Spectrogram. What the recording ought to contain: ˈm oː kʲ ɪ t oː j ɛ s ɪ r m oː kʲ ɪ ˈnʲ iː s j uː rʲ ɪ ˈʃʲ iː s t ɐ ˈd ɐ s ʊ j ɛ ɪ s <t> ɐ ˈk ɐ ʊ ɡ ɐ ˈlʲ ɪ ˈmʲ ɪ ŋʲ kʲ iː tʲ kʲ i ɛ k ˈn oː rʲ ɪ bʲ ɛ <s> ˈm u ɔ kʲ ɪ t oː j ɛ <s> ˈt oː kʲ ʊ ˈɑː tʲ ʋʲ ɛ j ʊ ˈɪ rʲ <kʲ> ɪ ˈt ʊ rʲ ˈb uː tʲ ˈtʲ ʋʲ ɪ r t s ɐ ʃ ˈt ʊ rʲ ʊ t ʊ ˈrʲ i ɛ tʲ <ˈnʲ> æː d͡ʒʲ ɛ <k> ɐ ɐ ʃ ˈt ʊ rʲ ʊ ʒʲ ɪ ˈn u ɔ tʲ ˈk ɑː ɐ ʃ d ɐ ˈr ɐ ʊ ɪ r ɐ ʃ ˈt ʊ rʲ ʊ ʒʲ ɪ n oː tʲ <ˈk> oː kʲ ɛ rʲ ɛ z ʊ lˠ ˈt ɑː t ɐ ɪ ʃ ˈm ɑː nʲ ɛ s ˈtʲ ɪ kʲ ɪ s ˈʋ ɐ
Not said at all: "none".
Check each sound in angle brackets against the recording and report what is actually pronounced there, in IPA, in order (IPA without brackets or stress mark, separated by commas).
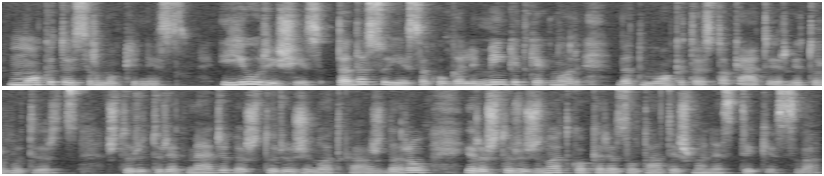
s, t, s, ɡʲ, mʲ, ɡ, k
